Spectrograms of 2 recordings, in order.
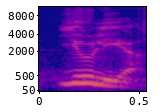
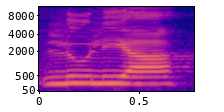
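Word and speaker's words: Iulia: pronounce Yulia. Yulia. And the spellings are I-U-L-I-A. So I Thank क्यों God you मतलब? know. I mean, why I? Thank God. Everyone is calling me Lulia, Lolia.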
